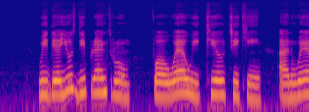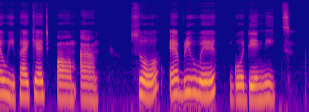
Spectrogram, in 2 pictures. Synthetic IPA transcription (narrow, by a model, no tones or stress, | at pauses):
widejusdifɹɛ̃ntɹũm | fɔwɛwikʰilt͡ʃikʰĩn | ãnwɛwipaked͡ʒɔma | so | ɛvɹiwe | ɡodenit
